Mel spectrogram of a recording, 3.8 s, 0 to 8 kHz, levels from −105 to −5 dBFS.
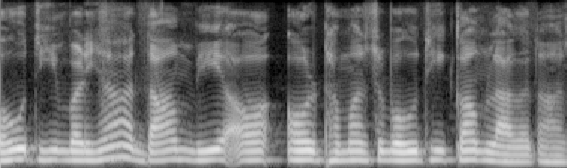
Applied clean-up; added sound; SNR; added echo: none; none; none; none.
